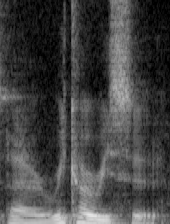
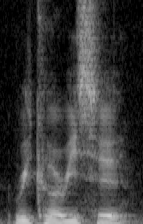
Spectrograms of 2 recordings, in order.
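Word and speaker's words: リコリス・リコイル: Rikorisu. Is it? No, it's Rikorisu Ricoiru, which is apparently like the licorice is a type of flower, which is a real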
